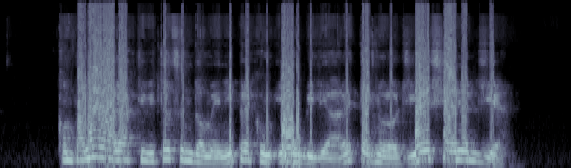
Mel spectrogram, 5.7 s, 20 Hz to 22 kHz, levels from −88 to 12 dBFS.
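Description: Throughout the speech, the loudest peaks burst into harsh, violent cracks, far sharper and more splintered than ordinary clipping. This is integer overflow. The signal was driven about 7 dB past the top of the integer range, and instead of being held at the limit, each peak wrapped around to the opposite extreme. Only a small share of samples, around one or two percent, crossed that line, but each crossing swings across the full range and produces a crack.

Underneath those cracks, also for the whole clip, the speech has a muffled, slightly hoarse and robotic quality. This is Opus voice compression at a low bitrate. The sound fits roughly 16 kbps in hybrid mode, with 20 ms frames. The linear-prediction layer carries the lower band, and a transform layer covers the content above 8 kHz. The band reaches about 20.2 kHz, but the excitation is coded coarsely enough that the damage is plainly audible.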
